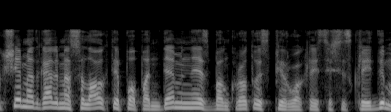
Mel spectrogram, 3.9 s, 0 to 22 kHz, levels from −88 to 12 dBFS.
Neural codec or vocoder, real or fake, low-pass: none; real; 7.2 kHz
